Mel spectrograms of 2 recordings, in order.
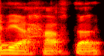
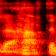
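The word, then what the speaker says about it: ואהבת: If you say V'ahavta, not only is it wrong, you might have to repeat you've never said Shema, because V'ahavta means and you loved. It's V'ahavta. The accent's on the last syllable.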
